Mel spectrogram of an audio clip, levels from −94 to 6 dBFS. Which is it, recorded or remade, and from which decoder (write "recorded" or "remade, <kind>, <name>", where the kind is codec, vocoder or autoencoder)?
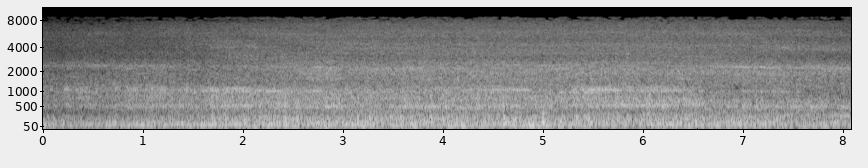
remade, vocoder, Vocos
